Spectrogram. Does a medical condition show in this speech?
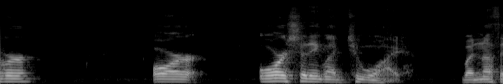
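No.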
